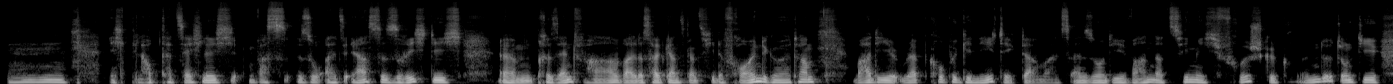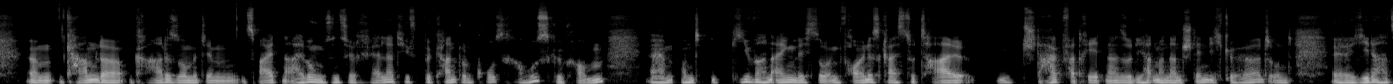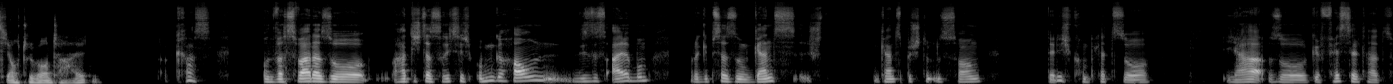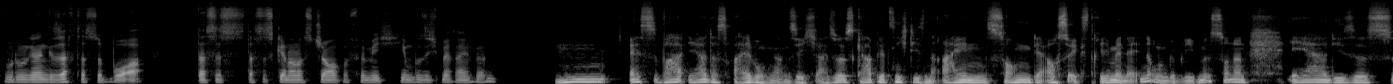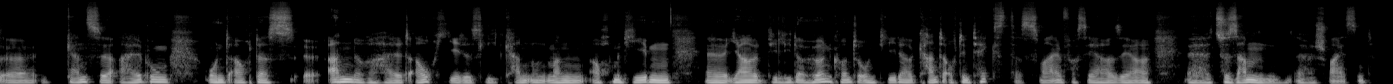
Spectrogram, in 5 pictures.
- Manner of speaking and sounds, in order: other background noise; tapping
- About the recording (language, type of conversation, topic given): German, podcast, Welche Musik hat dich als Teenager geprägt?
